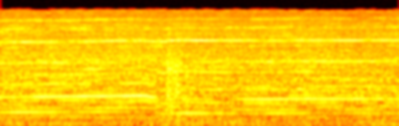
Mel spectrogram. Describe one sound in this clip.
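A racing car engine drops sharply in pitch as the gear shifts, then climbs again.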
